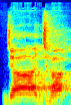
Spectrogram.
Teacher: ज बोलते हैं फिर कंपन शुरू हो जाता है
